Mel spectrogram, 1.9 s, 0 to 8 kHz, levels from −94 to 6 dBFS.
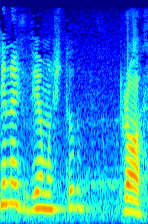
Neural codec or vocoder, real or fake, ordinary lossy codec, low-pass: none; real; MP3, 32 kbps; 7.2 kHz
